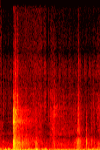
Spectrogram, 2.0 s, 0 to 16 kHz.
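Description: Plastic engine cover on a VW 2.0 engine being pulled at by hand. There is a sharp plastic knock about a quarter second in, then a few lighter clicks.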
